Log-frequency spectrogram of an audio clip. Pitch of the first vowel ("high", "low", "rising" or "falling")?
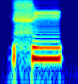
high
